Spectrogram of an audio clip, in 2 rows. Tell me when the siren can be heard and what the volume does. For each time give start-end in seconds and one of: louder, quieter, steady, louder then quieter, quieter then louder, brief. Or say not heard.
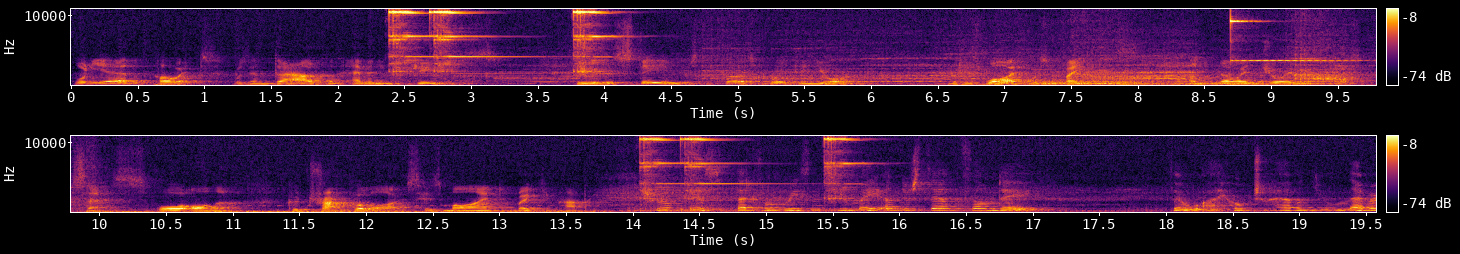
not heard.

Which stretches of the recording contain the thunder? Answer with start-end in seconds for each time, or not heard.
6.8-8.9.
